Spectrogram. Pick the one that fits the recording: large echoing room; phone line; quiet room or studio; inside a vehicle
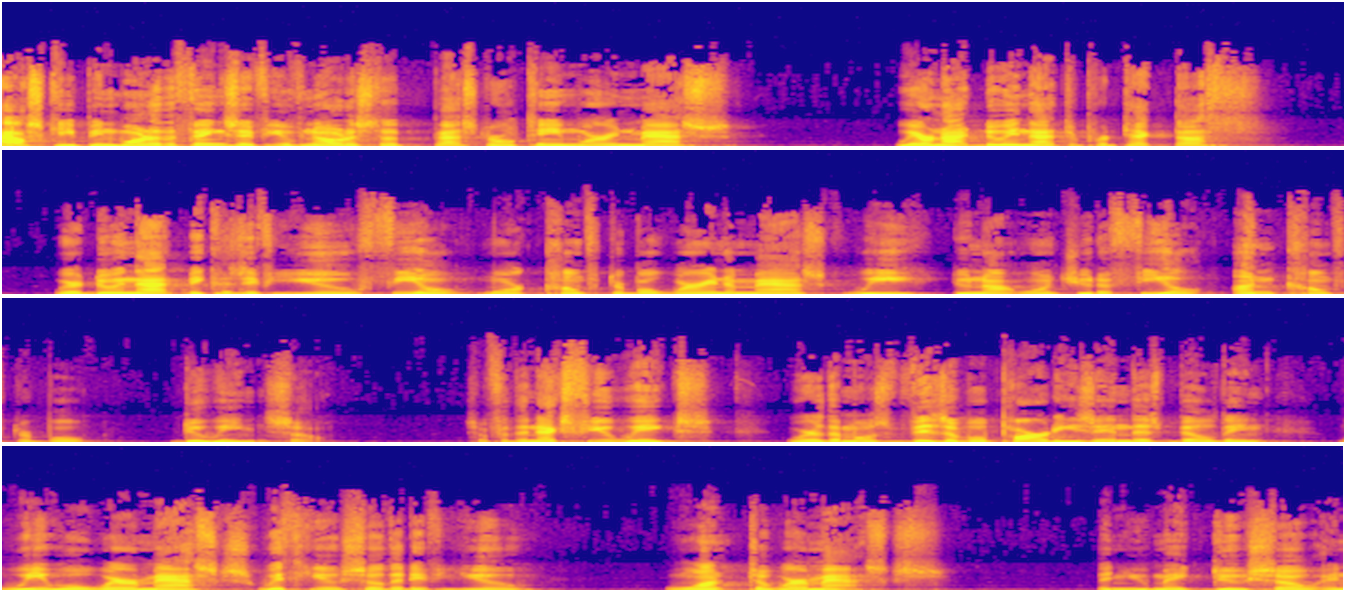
large echoing room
